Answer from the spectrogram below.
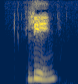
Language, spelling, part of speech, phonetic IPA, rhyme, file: Russian, лень, noun / adjective, [lʲenʲ], -enʲ, Ru-лень.ogg
- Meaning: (noun) laziness, idleness, indolence; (adjective) (do/does) not want; feels lazy (to do something)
